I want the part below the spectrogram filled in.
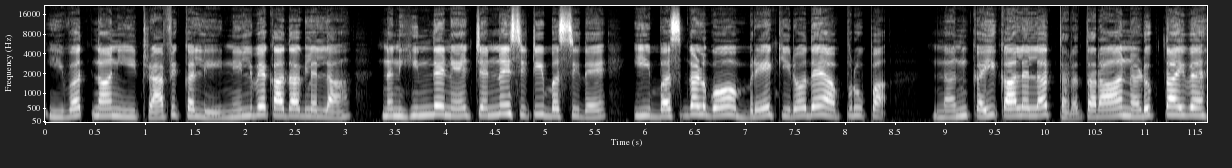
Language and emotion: Kannada, fearful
